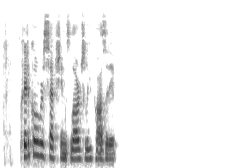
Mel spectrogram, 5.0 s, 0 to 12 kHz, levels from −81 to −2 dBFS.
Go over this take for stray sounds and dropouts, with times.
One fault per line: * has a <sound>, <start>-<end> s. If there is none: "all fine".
all fine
